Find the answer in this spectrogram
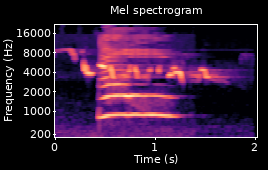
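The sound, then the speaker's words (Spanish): Small birds in a garden, being scared by the cat Sakuchan, chirp in quick, high twittering bursts, with a louder, longer tonal call rising in the middle before the chirping trails off. Fairly clear, with no one talking. “¿Espantando pajaritos en el jardín?”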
